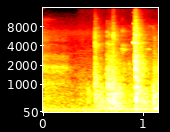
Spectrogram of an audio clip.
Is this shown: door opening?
yes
